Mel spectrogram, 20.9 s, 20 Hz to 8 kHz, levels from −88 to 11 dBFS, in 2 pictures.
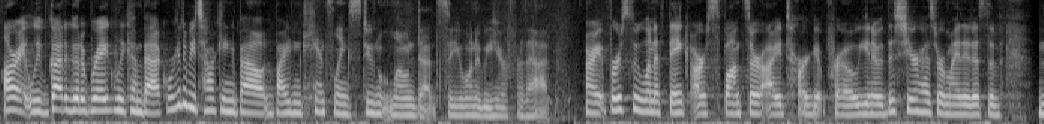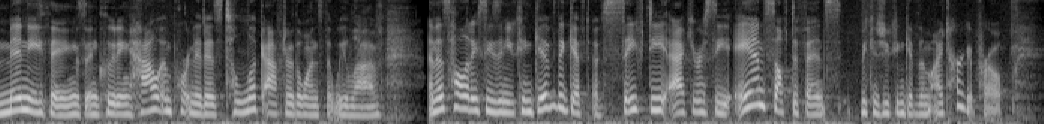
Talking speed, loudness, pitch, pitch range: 250 wpm, -18 LUFS, 215 Hz, 185-255 Hz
